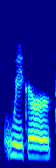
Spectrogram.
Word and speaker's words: Uyghur: And yeah, actually, he would write about the, I might be about to pronounce this wrong, the Uyghur population. – Uyghurs, yes.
